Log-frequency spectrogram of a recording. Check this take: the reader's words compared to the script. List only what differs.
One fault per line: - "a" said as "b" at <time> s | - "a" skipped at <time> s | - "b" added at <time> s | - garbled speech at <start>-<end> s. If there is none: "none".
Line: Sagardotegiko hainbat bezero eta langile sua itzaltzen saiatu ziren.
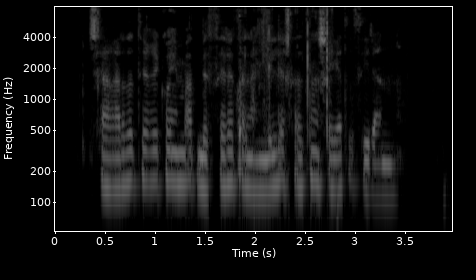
- "sua" skipped at 2.3 s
